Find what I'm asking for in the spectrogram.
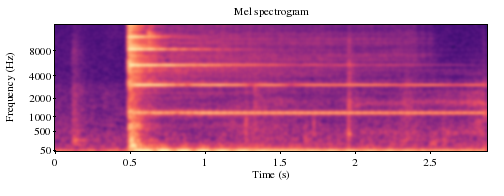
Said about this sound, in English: All right, ding the bell. Let's do this.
